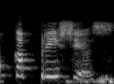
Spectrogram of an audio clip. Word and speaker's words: capricious: pronounce it capricious yes so the first part is not cap it is cup okay cup so capricious now what is the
